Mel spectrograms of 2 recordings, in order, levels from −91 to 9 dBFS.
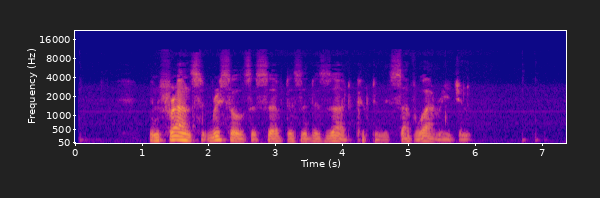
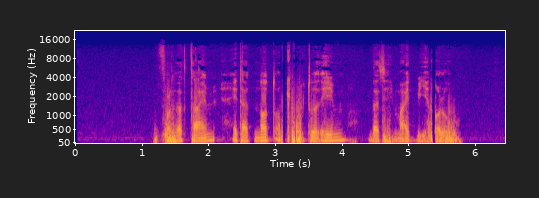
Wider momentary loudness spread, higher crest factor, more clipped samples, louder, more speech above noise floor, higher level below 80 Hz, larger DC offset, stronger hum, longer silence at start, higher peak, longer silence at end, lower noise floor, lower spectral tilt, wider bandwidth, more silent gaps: first, 20 LU vs 9 LU; first, 22 dB vs 16 dB; neither; second, -23 LUFS vs -16 LUFS; about the same, 42 dB vs 42 dB; second, -48 dBFS vs -30 dBFS; neither; neither; about the same, 1.1 s vs 1.15 s; about the same, -2 dBFS vs 0 dBFS; first, 1.45 s vs 0.65 s; first, -65 dBFS vs -57 dBFS; about the same, -7.5 dB/octave vs -7.5 dB/octave; second, 10 kHz vs 13 kHz; neither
